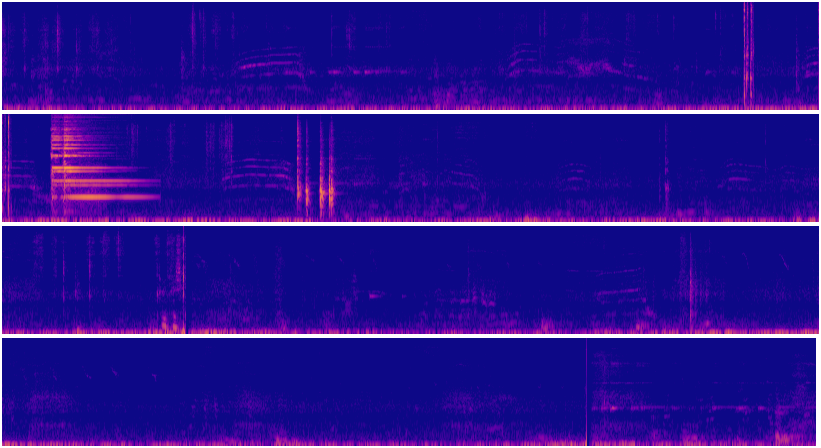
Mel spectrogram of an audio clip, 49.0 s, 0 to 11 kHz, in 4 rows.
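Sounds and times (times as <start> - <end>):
sharp click: 11.1 - 11.3
steel bowl ringing: 13.0 - 14.6.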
